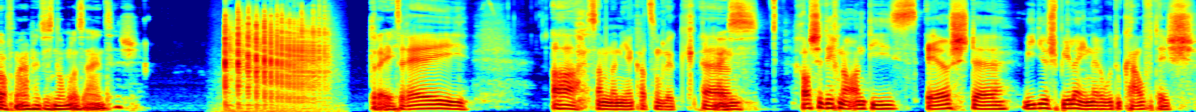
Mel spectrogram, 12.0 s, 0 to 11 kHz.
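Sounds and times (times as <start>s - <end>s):
speech: 0.0s - 1.5s, 3.7s - 11.9s
dice clattering across a tabletop: 2.2s - 3.4s.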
